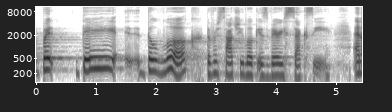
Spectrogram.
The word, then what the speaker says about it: Versace: wanted to work with i'm going to say versace that's how i pronounce it but if you're cooler than me you probably say versace but i really wanted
